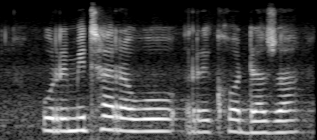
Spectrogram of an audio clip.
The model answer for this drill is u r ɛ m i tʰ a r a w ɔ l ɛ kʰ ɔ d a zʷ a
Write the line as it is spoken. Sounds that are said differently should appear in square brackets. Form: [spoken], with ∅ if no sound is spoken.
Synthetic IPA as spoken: u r [i] m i tʰ a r a w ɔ [r] ɛ kʰ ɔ d a zʷ a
